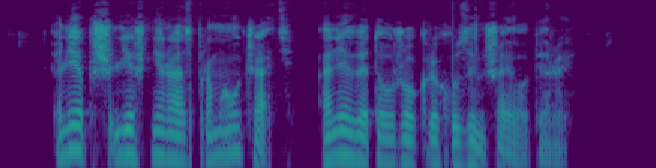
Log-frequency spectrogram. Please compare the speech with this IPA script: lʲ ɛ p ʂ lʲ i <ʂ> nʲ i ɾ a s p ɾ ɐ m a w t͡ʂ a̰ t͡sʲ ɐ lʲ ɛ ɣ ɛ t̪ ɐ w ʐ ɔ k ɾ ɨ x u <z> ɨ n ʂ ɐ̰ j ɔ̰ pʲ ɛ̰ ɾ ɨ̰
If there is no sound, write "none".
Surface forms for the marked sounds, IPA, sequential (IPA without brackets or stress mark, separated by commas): ʂ, z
